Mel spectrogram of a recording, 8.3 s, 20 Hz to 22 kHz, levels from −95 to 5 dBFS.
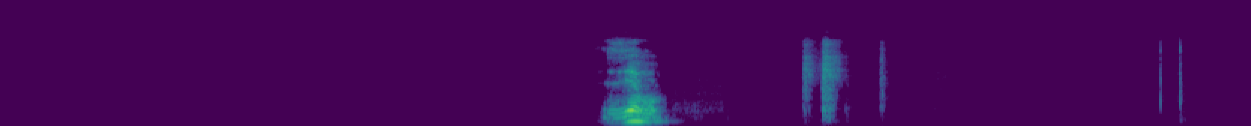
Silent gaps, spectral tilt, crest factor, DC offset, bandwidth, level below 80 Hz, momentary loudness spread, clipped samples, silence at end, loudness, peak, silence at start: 4.89-5.35 s; -6 dB/octave; 28 dB; under 0.1%; 7.2 kHz; -80 dBFS; 22 LU; under 0.1%; 2.75 s; -29 LUFS; -12 dBFS; 4.05 s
